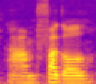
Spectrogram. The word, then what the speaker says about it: Fuggle: Fuggle, obviously, rhyming with muggle.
